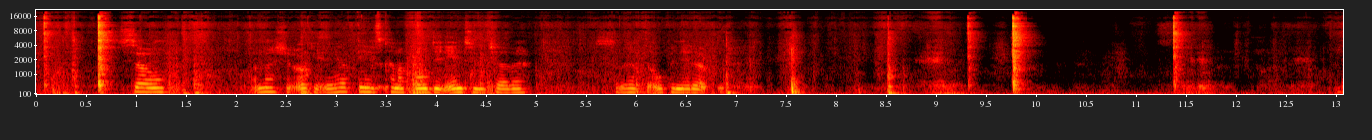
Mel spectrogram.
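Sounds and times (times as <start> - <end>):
clothes rustling: 0.0 - 9.3.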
